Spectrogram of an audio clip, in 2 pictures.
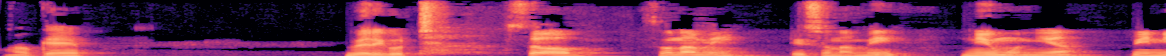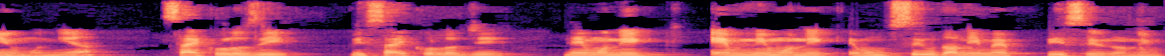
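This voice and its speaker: Husky man drilling spellings slowly. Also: mid-range voice, lively intonation, darkish tone, highs cut off. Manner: repeats words slowly, syllable by syllable. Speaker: English spelling teacher. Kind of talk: online spelling class for admission exams.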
